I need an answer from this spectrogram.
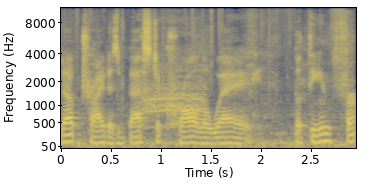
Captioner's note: soldiers screaming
